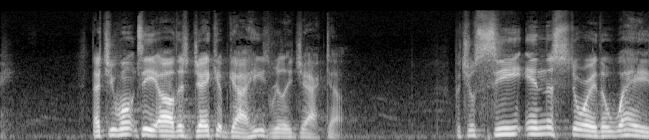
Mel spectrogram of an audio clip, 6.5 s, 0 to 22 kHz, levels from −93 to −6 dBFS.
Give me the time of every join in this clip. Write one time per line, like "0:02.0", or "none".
0:01.4
0:02.7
